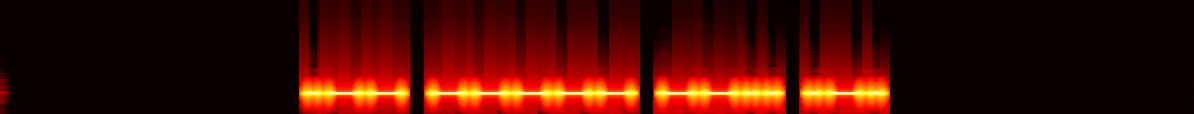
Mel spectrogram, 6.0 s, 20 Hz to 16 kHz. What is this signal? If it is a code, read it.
Morse code, heard as a keyed tone, about 23 wpm, 700 Hz. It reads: W0ZR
